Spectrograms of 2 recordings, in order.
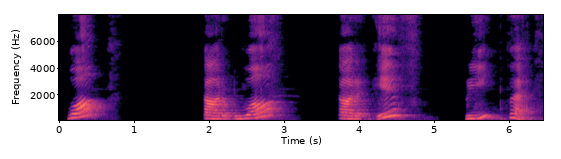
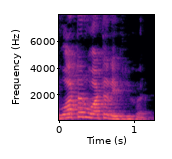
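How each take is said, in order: First: "Wa... tar... wa... tar... everywhere", long pauses between the pieces; scanned syllable by syllable. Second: Said in the usual way. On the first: Shown as a demonstration. Teacher showing students the scansion, "water" split into separate syllables. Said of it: "This is the scansion". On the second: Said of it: "this line again".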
